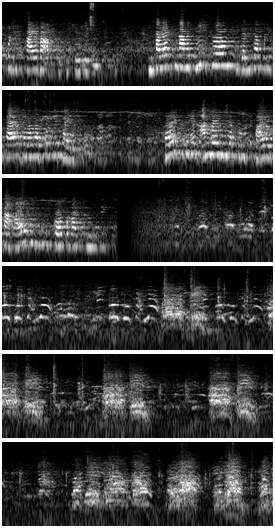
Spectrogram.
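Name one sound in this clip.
A crowd of men and women chants loudly in rhythm outdoors.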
